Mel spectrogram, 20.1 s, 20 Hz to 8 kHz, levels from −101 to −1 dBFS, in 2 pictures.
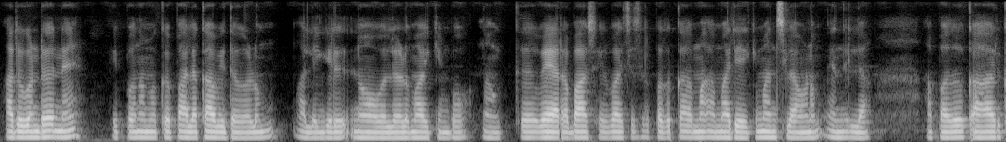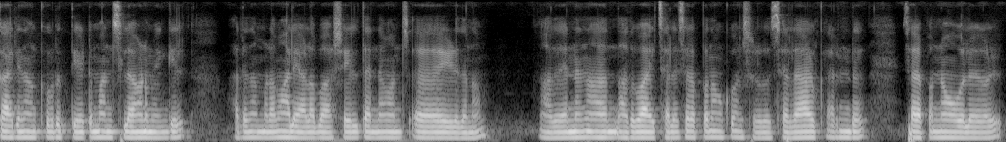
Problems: constant background noise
